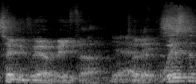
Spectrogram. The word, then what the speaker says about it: Ibiza: It's technically Ibiza, Yeah, but Ibiza. Where's the TH? it's a silence said, but Silent it's spelled Ibiza, yeah.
